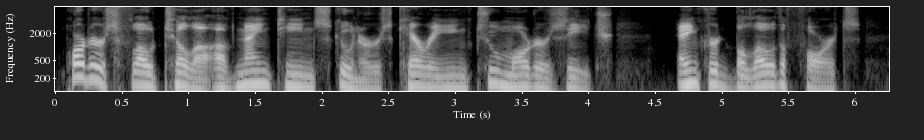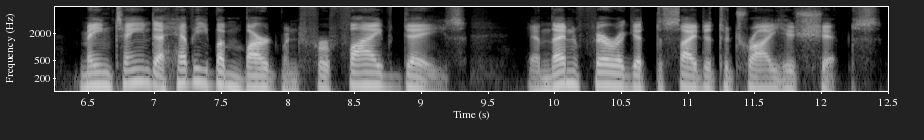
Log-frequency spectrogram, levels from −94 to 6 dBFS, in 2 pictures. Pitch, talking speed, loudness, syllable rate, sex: 115 Hz, 135 wpm, -22 LUFS, 4.4 syllables/s, male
